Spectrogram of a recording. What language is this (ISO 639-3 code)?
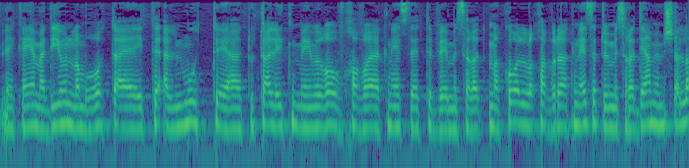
heb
